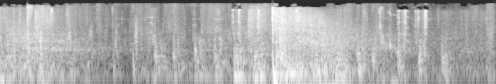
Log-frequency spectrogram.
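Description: Wooden walls and ramps knock and clatter as they are built.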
